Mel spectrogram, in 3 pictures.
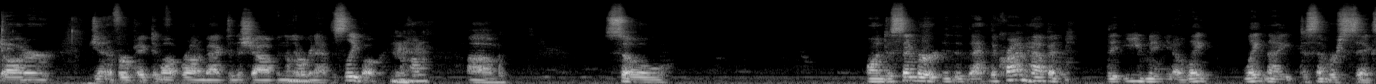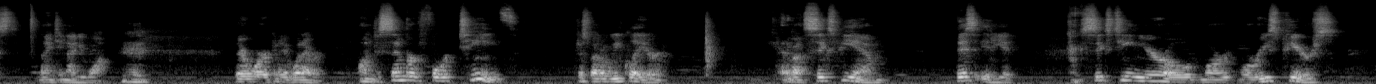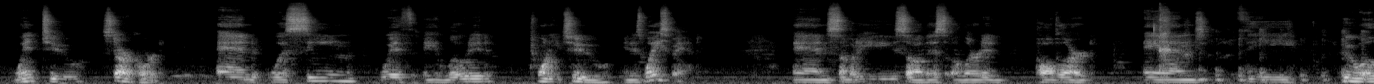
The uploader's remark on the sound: PLEASE BE ADVISED that the sound on this episode is terrible. The wrong input was selected so the episode recorded from the computer microphone instead of our sound board.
